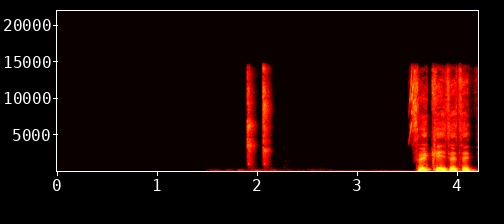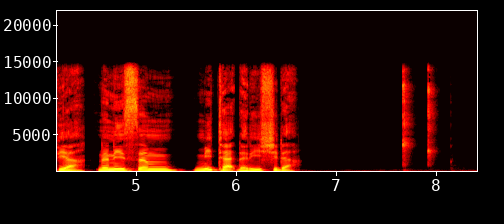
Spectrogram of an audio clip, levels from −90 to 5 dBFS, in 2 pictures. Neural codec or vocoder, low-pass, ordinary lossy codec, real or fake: none; 14.4 kHz; none; real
